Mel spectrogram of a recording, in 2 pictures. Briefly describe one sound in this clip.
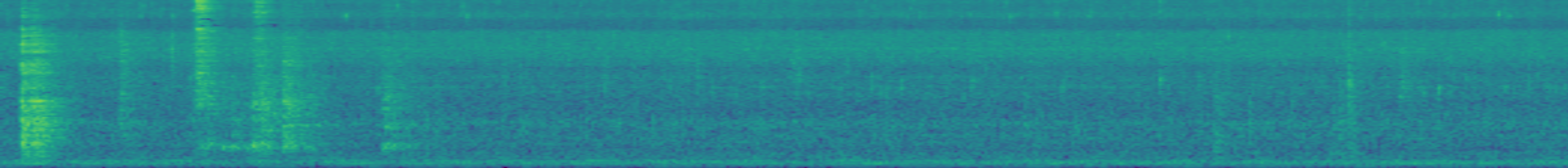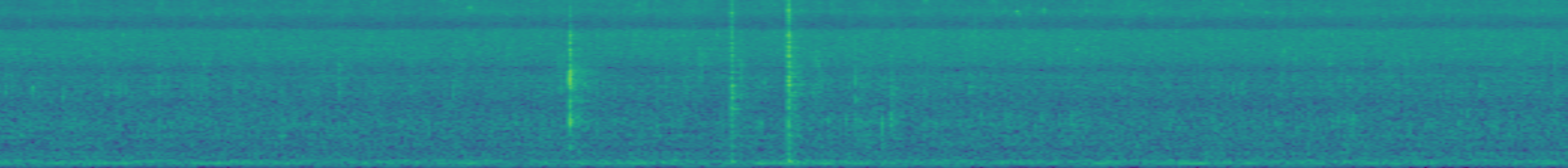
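Hot oil sizzles and crackles steadily in a frying pan.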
